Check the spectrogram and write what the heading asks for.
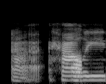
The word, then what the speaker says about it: Halley: is called halley's comet hallie pronounced like valley it should rhyme okay i got a little confused about that when i was younger because i thought there was one called haley's comet too and i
